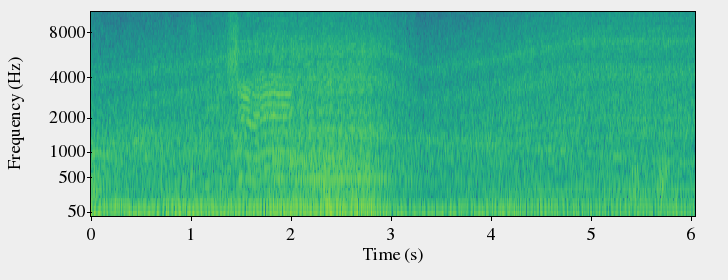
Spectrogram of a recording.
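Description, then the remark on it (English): A truck engine rumbles steadily in a video game as the player takes a trucker's truck, a loud drone that swells for the first few seconds, then settles as a slowly rising engine tone climbs in pitch. “Yo, trucker, get out of the truck.”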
